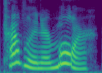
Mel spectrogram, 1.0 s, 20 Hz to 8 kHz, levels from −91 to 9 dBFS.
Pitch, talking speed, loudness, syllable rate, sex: 295 Hz, 175 wpm, -15 LUFS, 4.4 syllables/s, female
